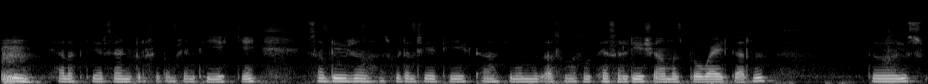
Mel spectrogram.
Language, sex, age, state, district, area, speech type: Kashmiri, male, 18-30, Jammu and Kashmir, Kupwara, rural, spontaneous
